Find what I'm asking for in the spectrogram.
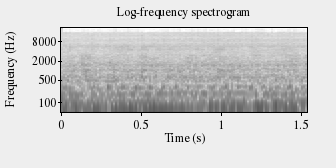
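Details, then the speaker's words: Swift Kon Tiki retro diesel motorhome, cold start after waiting about 20 seconds for the glow-plug light: low, steady diesel rumble at an even idle with no knocks or misses. Normal diesel idle; it is described as a bit grumpy in the morning. "It will go out eventually, but count to about 20 and then start it. And off she goes."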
